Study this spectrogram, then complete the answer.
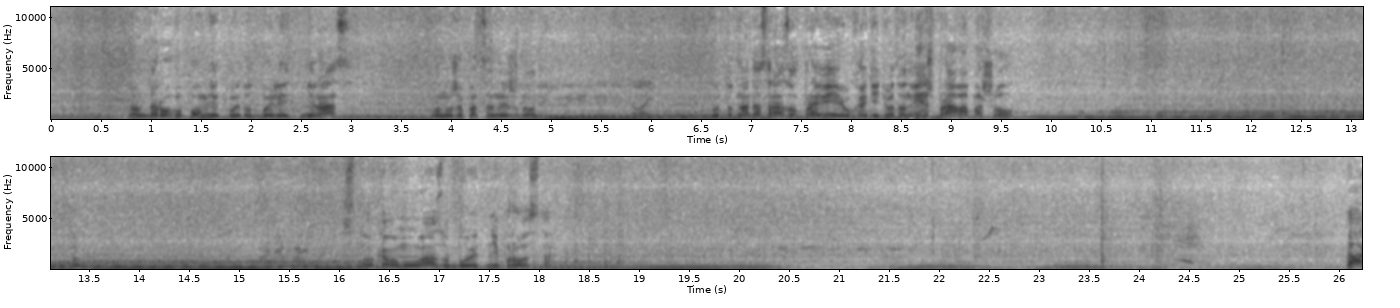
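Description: An off-road vehicle's engine rumbles and revs while driving through water, then fades into the distance.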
